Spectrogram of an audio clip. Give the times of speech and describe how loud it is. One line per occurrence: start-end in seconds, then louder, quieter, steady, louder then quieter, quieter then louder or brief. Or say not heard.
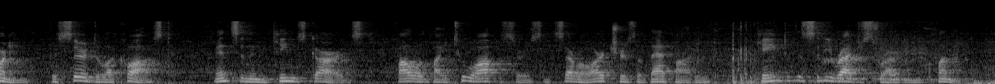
0.0-9.8 steady.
